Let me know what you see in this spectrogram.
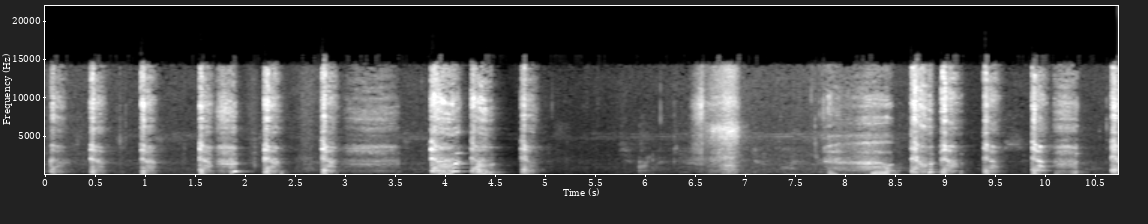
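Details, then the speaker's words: Ongoing cough, not improving, with chest discomfort; about a dozen harsh cough bursts in ten seconds with throat clearing between; frequent persistent cough. "Whoopee. No pun intended. I want to stop coughing, please. Oh, my chest. I'm never going to get anything done."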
